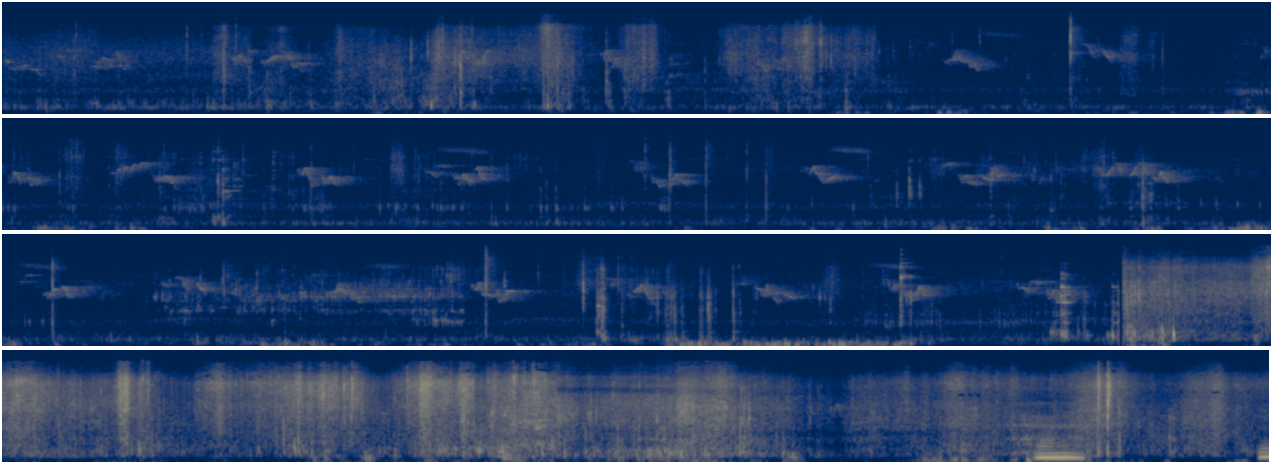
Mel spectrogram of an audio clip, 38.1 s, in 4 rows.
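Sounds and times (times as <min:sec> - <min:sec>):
faint high birdsong chirps: 0:01.6 - 0:08.6, 0:09.3 - 0:13.4, 0:14.0 - 0:27.8, 0:28.4 - 0:33.5.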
